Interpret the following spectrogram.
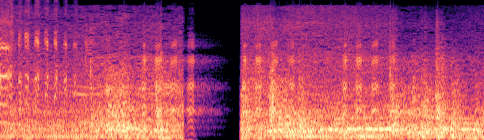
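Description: Small tracked excavator's diesel engine running steadily, with a person's voice over it. The sound fades out about two seconds in and cuts back in half a second later.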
